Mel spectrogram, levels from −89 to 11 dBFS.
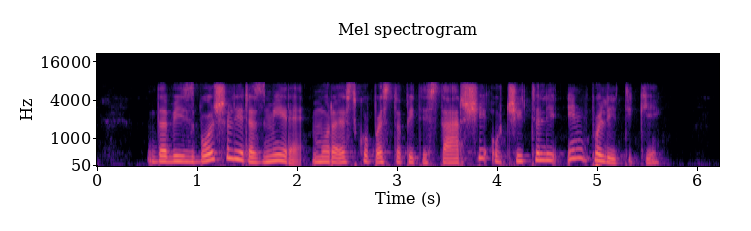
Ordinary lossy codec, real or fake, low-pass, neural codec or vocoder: none; fake; 7.2 kHz; codec, 16 kHz, 4.8 kbps, FACodec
